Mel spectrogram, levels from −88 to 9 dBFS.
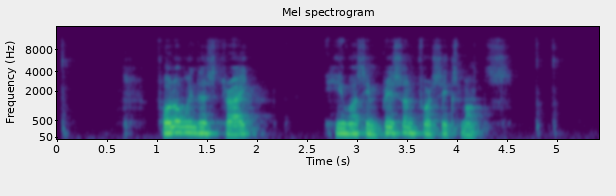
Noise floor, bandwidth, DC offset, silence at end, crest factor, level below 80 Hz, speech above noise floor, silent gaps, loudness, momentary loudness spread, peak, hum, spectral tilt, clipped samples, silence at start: -77 dBFS; 11 kHz; under 0.1%; 1.2 s; 20 dB; -60 dBFS; 54 dB; none; -24 LUFS; 14 LU; -6 dBFS; none; -8.5 dB/octave; under 0.1%; 1.05 s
